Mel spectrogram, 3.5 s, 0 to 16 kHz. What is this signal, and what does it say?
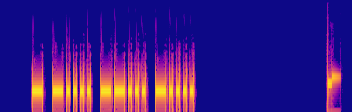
Morse code, heard as a keyed tone, about 34 wpm, 700 Hz. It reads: T676
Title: Numbers - Contest Style - 4-Digit 35wpm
